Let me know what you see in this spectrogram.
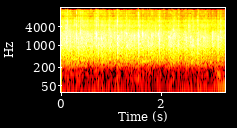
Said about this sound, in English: Thank you very much. Round of applause for the guests. Thank you very much.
